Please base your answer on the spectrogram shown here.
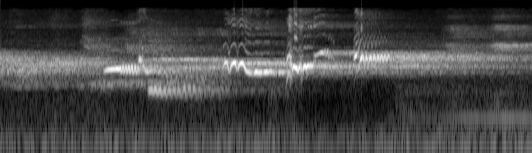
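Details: Singing against a TV, a white-rumped shama gives a short, fast run of mellow whistles with a dipping low note and quick bright flourishes over a steady background tone.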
